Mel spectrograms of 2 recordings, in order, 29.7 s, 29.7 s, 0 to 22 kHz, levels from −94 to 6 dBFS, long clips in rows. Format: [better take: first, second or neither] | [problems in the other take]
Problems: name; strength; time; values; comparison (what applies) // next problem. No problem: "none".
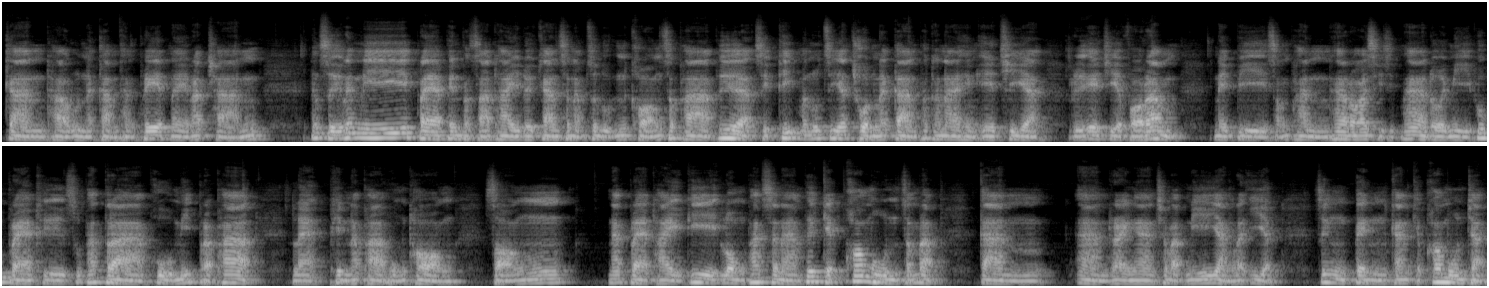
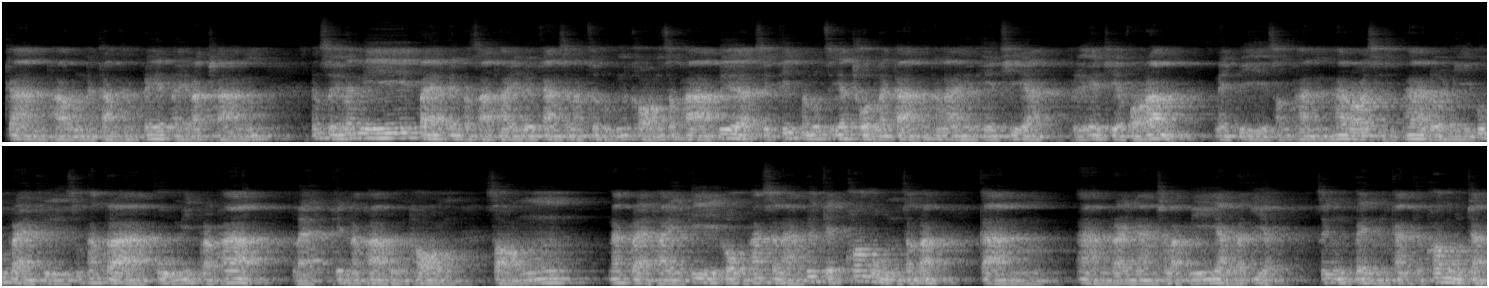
first | room echo; strong; dies away in 1.2 s; slight in the first // off-mic speech; far; far in the first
